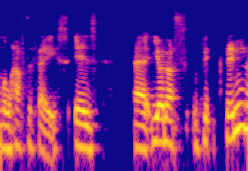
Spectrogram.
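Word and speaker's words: Jonas Wind: I would say I put down sort of the danger man that I think Finland will have to face is Jonas Vind, I think it's pronounced, of Copenhagen.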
